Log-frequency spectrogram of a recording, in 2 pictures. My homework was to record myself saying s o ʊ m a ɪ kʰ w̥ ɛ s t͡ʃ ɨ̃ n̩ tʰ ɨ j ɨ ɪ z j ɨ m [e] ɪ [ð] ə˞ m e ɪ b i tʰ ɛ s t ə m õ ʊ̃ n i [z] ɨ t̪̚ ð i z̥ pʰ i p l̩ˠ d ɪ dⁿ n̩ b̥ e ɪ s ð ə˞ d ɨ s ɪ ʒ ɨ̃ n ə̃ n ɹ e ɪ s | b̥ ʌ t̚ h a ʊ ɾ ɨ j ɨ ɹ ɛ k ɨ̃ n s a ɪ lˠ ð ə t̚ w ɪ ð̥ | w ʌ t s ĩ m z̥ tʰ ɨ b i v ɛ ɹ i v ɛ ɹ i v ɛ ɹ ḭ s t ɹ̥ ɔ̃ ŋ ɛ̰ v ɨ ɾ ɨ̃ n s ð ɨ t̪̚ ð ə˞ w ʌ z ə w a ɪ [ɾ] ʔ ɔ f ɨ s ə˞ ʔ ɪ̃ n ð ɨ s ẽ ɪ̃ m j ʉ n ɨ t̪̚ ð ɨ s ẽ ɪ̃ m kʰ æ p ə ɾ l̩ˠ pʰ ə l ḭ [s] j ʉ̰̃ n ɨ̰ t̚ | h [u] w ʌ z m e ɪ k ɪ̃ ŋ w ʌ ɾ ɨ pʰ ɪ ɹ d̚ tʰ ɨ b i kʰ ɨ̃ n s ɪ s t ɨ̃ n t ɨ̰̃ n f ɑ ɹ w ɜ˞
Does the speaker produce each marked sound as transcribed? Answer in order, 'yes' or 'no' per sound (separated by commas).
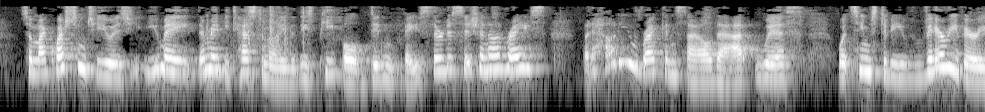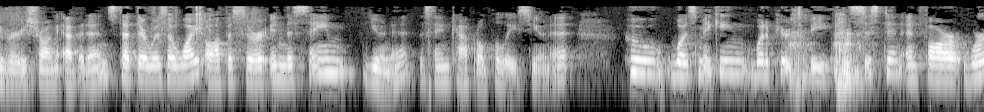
yes, yes, no, yes, yes, yes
